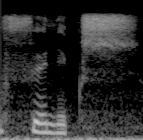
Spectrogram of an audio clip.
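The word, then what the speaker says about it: phoenix: देखिए फेनिक्स की स्पेलिंग क्या होती है, फेनिक्स में ओ हमेशा साइलेंट रहता है, ठीक है, ओ हमेशा साइलेंट रहता है, तो लेकिन फिर भी ओ तो आएगा ही आएगा, तो फेनिक्स।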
